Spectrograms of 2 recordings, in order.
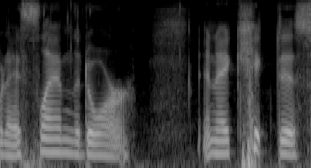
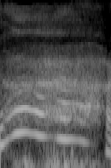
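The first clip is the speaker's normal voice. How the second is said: high, contained mock scream; retold wordless scream; 14 semitones higher than usual. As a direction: let out a short high scream without full volume. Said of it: "I'm just screaming".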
